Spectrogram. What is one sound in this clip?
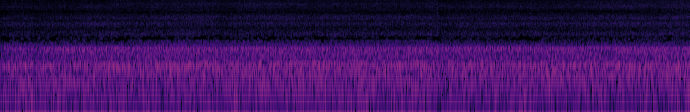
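A small excavator's diesel engine runs steadily close by.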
